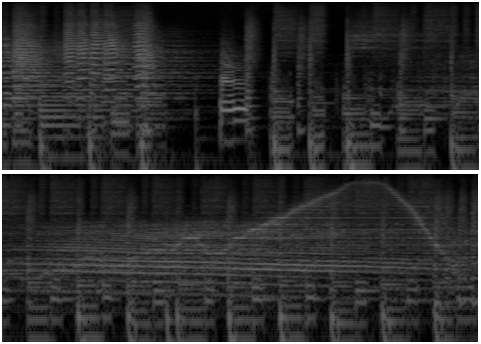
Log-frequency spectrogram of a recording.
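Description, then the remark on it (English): A cartoonish car sound effect: a revving engine with bright, horn-like beeps over a bouncy musical backing, ending in a rising then falling whistle-like sweep. Loud, no talking. “Driving down the street, my horn goes beep, beep, beep.”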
